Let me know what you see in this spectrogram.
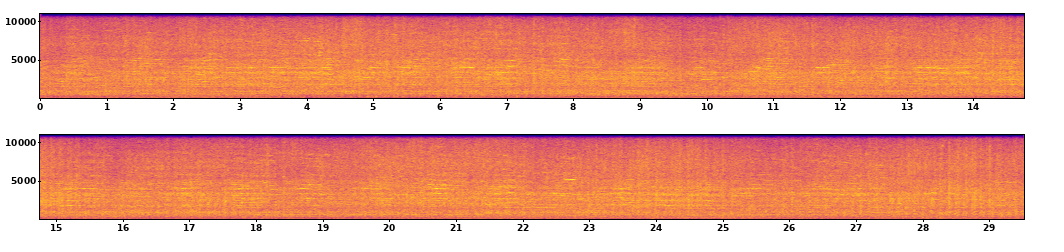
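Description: Norfolk Southern freight train's covered hoppers and tank cars rolling past, a steady clatter of steel wheels on the rails.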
